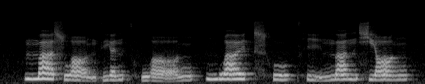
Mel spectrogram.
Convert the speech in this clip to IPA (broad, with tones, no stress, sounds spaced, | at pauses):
m ä˥ s w ɑ̰˨˩ ŋ t̪ j ɛ˦ n t̪ʰ w ɑ̰˨˩˦ ŋ | m w a˥ ɪ̯ t͡sʰ u˧˥ t̪ʰ ḭ˨˩ n̪ a˥ n ɕ j ɑ˥ ŋ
